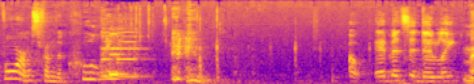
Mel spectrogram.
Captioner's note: buzzer beeps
